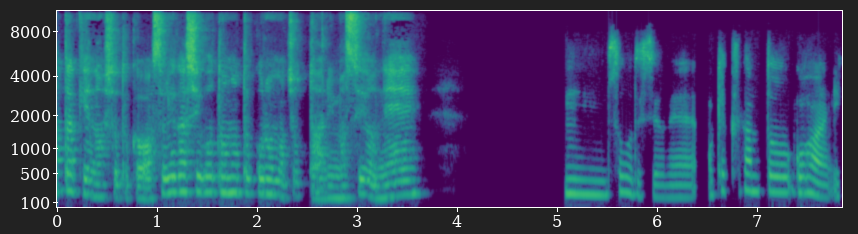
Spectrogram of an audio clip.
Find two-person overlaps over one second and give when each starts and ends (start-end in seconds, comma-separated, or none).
none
